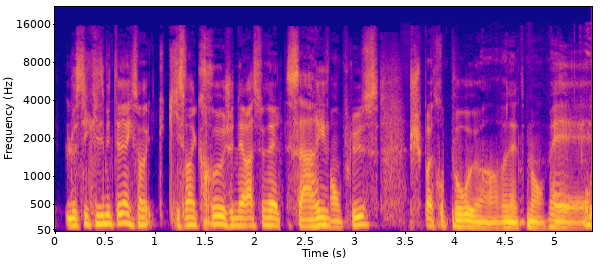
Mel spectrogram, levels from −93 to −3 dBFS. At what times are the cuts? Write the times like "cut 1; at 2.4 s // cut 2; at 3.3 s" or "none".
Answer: cut 1; at 1.3 s // cut 2; at 2.3 s // cut 3; at 2.8 s // cut 4; at 3.6 s // cut 5; at 3.9 s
